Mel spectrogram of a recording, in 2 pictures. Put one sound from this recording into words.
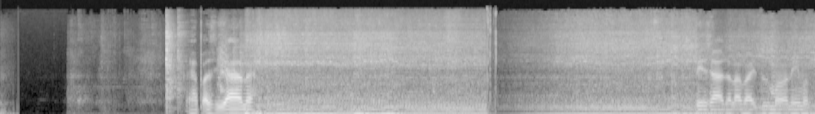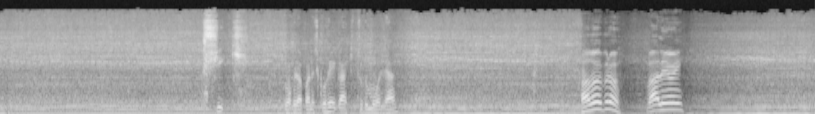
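A motorcycle engine starts up and idles with a steady low rumble.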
